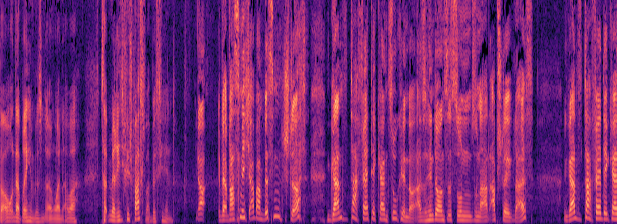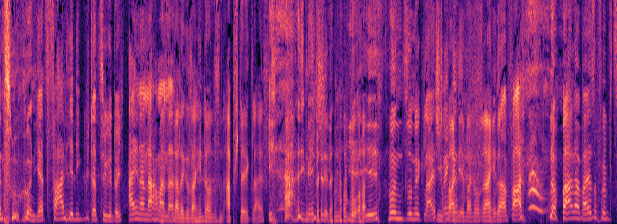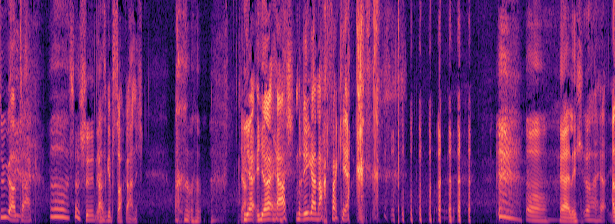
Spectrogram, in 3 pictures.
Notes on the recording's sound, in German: Live vom Teich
